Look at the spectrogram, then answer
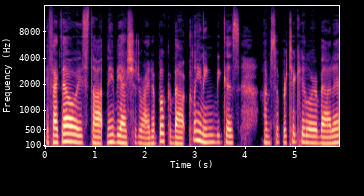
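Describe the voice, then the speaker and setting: A woman's fairly low-pitched voice with a dark, mellow tone, fairly even intonation and a moderate pace, dry and close with no echo, on a very clean recording with a silent background. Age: 60s. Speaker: home vlogger. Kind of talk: casual vlog talk. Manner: halting, many fillers.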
